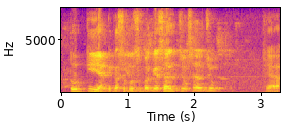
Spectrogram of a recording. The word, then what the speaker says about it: Seljuk: yang kita sebut sebagai Seljuk. Ya, ada yang bilang Seljuk, ada yang Seljuk. Ya, tulisannya Seljuk, tapi orang-orang bacanya Seljuk.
